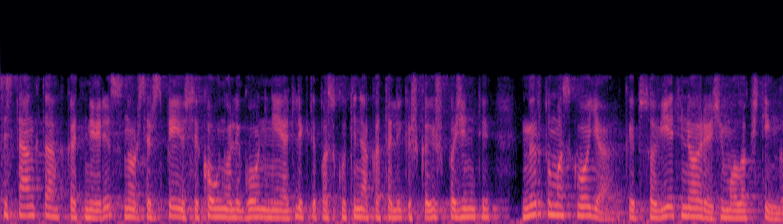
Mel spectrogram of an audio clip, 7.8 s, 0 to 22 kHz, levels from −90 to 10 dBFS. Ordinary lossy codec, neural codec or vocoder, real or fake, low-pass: Opus, 24 kbps; none; real; 5.4 kHz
